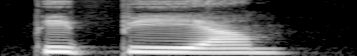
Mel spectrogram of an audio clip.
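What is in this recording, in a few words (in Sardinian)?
"pipia", female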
